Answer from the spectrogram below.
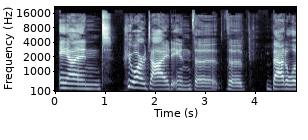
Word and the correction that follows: Huor: I do believe it is pronounced Huor and Tuor.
